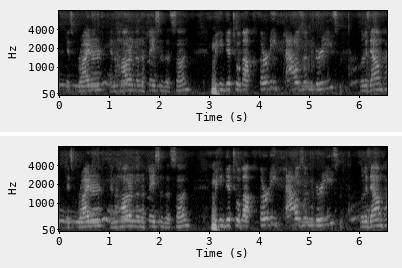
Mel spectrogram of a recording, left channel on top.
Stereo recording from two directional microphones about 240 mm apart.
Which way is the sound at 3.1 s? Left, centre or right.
Centre.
